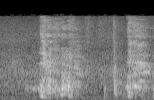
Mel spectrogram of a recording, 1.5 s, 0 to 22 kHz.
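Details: Two short, harsh cough bursts from an adult, then a brief third one; he is testing a portable ultrasonic nebulizer after exposure to heat near 100°F and about 80% humidity.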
